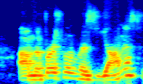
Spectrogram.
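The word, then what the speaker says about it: Yonnus: the first one was giannis is that the way it's pronounced y-o-n-n-us yeah yona saktani uh he is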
